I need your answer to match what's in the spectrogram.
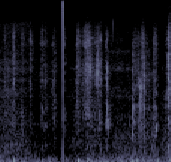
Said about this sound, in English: You can hear right there. They're being shuffled. I'm currently getting one out. Going to read it and then read the comment.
